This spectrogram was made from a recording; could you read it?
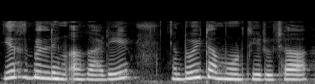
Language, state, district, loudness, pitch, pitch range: Nepali, West Bengal, Darjeeling, -14 LUFS, 245 Hz, 230-295 Hz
